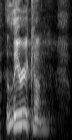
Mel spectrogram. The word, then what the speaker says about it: Illyricum: Illyricum, which doesn't get mentioned.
